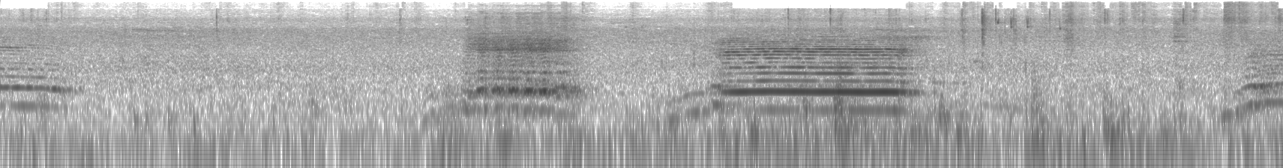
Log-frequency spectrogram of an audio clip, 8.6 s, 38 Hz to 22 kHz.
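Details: Young goats playing vigorously on the farm's exercise ground, Yoshigake goat farm, 30 April 2023. Several bleats: a wavering quavering cry, then a longer steady bleat, with short calls at the start and end over light background noise.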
